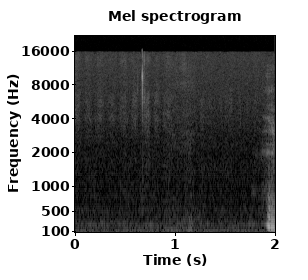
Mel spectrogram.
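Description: Faint strokes of a paintbrush on sketchbook paper.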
